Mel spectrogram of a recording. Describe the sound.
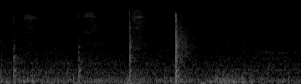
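Writing on a board during a lecture: a few short, dry scratchy strokes stand out at irregular intervals over a low, steady background murmur.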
